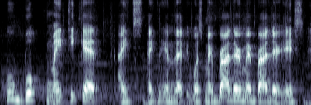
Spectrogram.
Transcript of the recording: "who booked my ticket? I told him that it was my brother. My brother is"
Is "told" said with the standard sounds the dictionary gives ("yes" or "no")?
no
